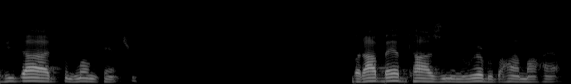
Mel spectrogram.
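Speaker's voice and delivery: ordinary talk, nothing marked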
